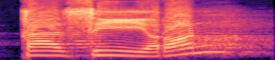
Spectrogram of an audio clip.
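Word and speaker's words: كَثِيرًا: Kenapa dibaca kasiro? Lihat ketika ada alif. Nih, ini juga ada alif. Kemudian harokatnya dia tanwin fathah, maka dibacanya jadi kasiro.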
